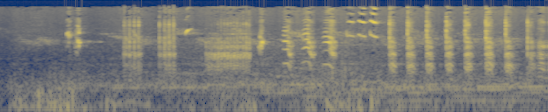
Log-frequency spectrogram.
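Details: Javan myna recorded as training audio for other starlings, singing with head-bobbing: mixed harsh rasps, a few upslurred whistles and squeaky twitters, ending in a fast series of sharp clicking notes over low background rumble.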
